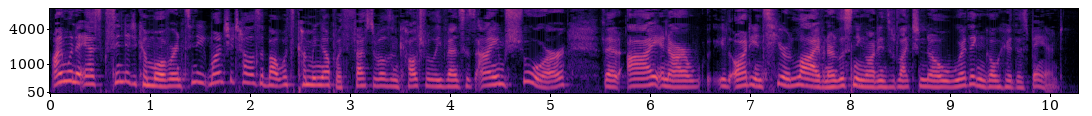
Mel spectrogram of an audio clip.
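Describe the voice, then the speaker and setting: A woman's voice: medium pitch, fast talker, few pauses, a little mellow. A woman hosting a live radio interview, enthusiastic and full of praise. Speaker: radio show host.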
